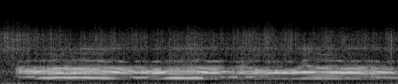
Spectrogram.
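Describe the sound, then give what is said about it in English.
A polar bear growling in one long, unbroken rumble that holds steady for about four seconds, loud, with no other sounds around it. “There was a polar bear who growled like this.”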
